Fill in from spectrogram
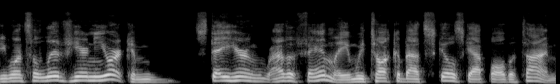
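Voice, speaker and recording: Lively intonation comes at a moderate pace, with a dry, close sound with no echo over a quiet background. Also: man. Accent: New Jersey. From New Jersey. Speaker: cybersecurity executive and professor. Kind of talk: interview.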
